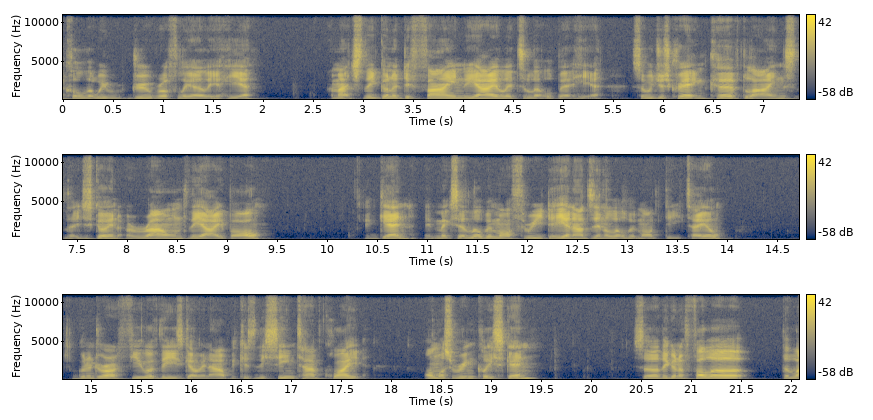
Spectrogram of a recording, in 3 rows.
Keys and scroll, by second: 1.9 ctrl+z.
